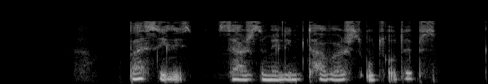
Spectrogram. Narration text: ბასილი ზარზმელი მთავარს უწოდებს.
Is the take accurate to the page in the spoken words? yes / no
yes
